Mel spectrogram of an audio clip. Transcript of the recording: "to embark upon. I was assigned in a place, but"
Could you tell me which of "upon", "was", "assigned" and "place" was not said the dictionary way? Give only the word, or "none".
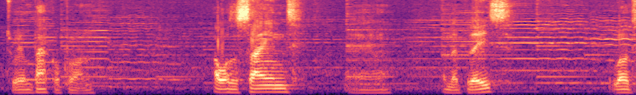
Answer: none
